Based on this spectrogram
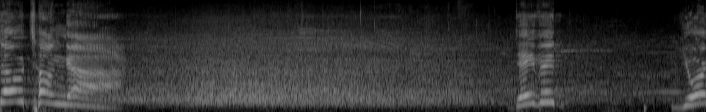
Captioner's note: crowd cheering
